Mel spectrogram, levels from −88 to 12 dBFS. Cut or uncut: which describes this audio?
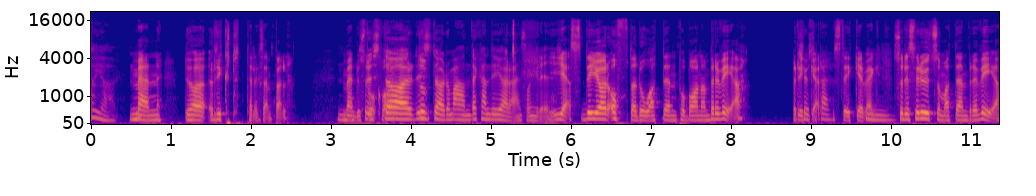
cut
